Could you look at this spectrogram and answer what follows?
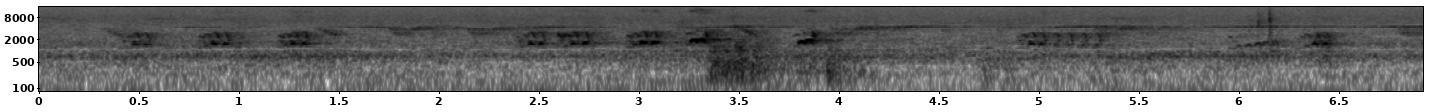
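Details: Trap-side red-whiskered bulbul, a decoy luring wild birds, 15 July 2019: short bright chirping notes repeated in quick clusters, several per second, over steady low background hiss, with one dull thump midway.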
